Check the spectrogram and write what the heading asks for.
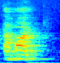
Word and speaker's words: Тамар: Первый наш сегодняшний герой, первая наша героиня – царица Тамар, Именно в такой форме принято произносить в Грузии, такая более русская, русская форма Тамара, вы все прекрасно знаете.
